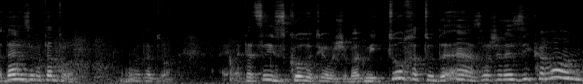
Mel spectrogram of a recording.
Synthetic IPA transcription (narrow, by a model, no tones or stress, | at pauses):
adajinzemat̪antoʁa̰ | emat̪antoʁa̰ | at̪at͡saʁilizko̞ʁetjomaʃabatmitoχhato̞daʔaːzo̞ʃe̞lezeikaʁo̞n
